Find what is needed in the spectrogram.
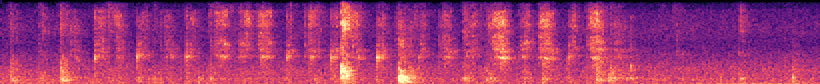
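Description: Near silence with faint scratching and small clicks, the two sharpest about halfway through.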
